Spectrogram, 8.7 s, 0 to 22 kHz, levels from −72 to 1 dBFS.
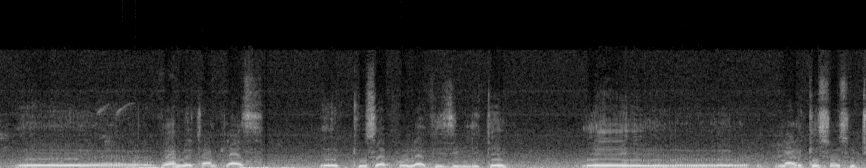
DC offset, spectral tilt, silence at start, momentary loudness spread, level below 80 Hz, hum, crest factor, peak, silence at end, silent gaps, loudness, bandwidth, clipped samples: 0.4%; -6.5 dB/octave; 0 s; 9 LU; -22 dBFS; none; 8 dB; -4 dBFS; 0 s; none; -12 LUFS; 16 kHz; under 0.1%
